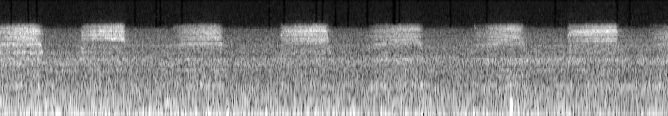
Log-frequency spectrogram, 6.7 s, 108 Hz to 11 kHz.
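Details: Owls before sunrise on 26 March 2016 at a nest where a gopher and a mouse are delivered; rasping, breathy hisses of about half a second come in a loose series, with low background rumble.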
